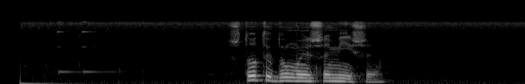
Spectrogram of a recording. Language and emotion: Russian, neutral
